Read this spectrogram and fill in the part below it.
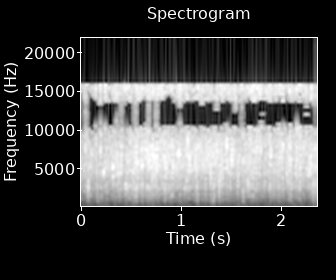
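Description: Sausages and onion fry in a pan with a loud, dense, steady sizzle that crackles evenly throughout.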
